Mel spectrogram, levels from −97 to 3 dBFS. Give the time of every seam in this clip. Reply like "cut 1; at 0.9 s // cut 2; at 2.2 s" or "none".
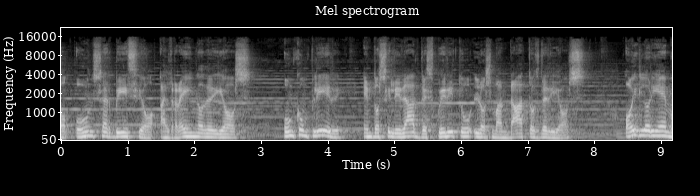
none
